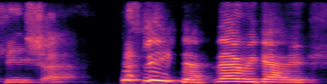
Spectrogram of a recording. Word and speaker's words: Lecia: her her name is lesia is that how we pronounce your name by the way that's what I've been saying but how do you say your it's just Leisa just Leisa there we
